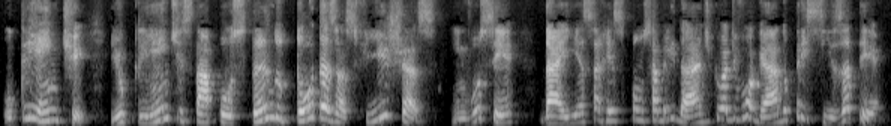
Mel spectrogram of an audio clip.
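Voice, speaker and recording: Um professor de direito brasileiro apresentando uma live, falando de forma pausada e cortês. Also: male voice, high-pitched, expressive, husky. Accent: Brazilian. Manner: measured, courteous. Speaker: host, law professor. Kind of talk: live video chat. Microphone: video call.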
